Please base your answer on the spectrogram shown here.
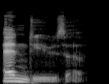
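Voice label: "end user", British English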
